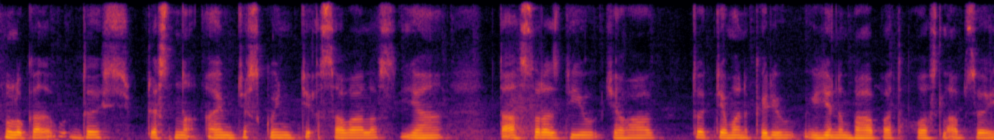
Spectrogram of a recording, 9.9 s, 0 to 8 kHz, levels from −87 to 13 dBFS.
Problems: none marked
